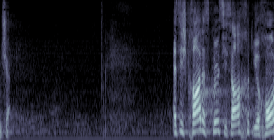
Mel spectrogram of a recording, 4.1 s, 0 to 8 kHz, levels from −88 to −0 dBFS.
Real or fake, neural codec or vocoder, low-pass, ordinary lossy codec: real; none; none; none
